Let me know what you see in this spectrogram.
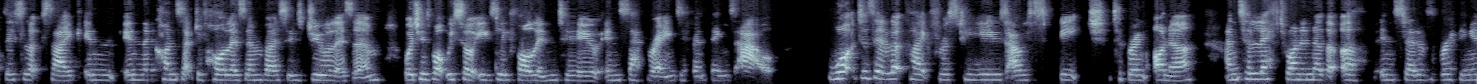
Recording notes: It was filmed over a Zoom call and so we apologise for the poorer sound quality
